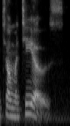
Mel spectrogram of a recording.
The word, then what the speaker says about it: tomatillos: The tomatillos, how do you say it properly?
